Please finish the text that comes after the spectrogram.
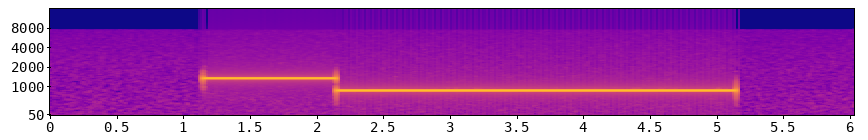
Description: Two-tone page, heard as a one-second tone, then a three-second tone, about 1360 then 880 Hz.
